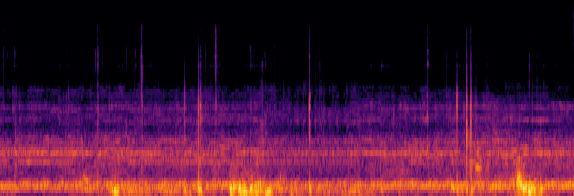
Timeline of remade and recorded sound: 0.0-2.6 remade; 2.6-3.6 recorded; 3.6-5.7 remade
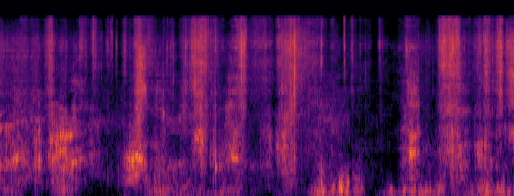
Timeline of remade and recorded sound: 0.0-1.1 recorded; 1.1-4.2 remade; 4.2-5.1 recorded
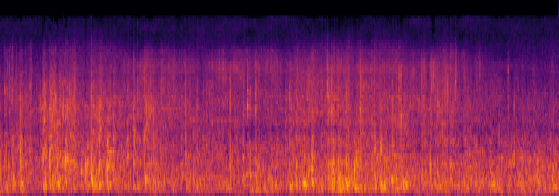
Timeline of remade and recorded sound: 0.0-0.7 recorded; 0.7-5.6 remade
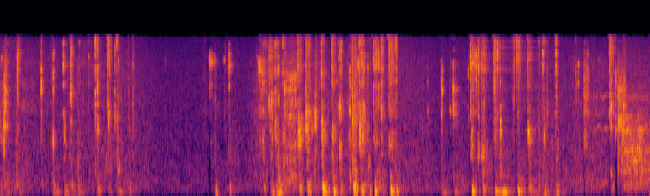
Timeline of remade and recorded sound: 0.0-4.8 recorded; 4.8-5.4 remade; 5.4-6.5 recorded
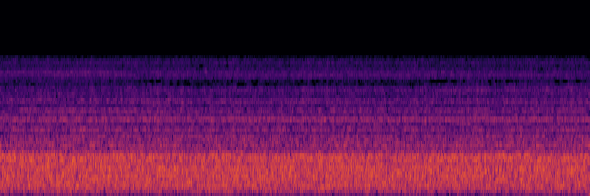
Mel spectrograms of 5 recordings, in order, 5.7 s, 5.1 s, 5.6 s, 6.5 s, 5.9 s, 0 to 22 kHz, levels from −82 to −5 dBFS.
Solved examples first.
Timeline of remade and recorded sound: 0.0-5.9 recorded

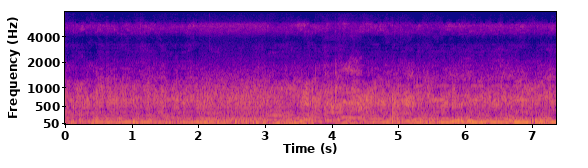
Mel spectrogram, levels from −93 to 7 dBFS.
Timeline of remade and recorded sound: 0.0-2.0 remade; 2.0-3.0 recorded; 3.0-7.4 remade

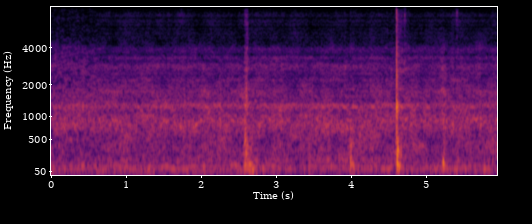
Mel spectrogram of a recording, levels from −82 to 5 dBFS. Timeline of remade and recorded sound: 0.0-0.6 recorded; 0.6-6.0 remade

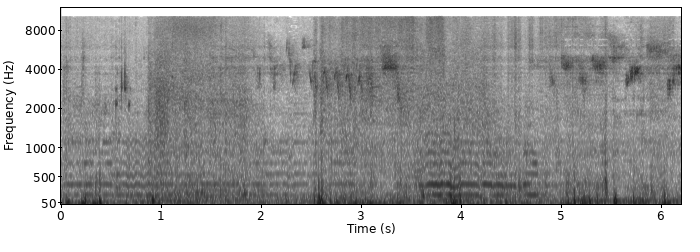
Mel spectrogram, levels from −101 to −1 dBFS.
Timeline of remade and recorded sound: 0.0-0.6 remade; 0.6-1.5 recorded; 1.5-2.2 remade; 2.2-3.0 recorded; 3.0-3.6 remade; 3.6-4.2 recorded; 4.2-6.2 remade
